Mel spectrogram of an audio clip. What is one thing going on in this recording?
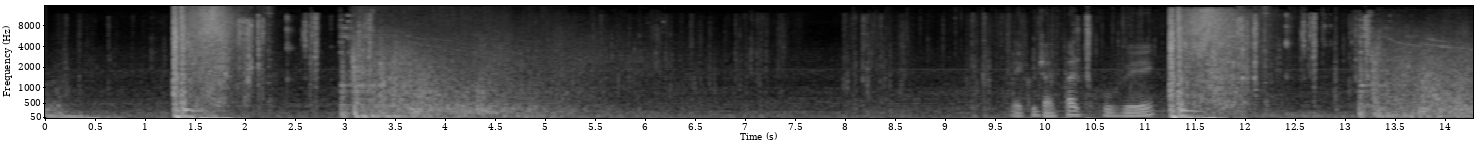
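Footsteps crunch on gravel as a runner jogs.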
